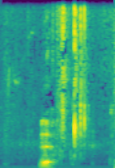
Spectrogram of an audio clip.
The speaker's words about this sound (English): I apologise to the listening world at home if there are any, because I keep chewing. But I am fucking hungry. That was really nice. I like how you smacked your lips right down the microphone there.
